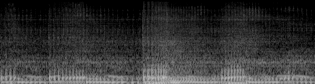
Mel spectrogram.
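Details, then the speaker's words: 2003 Honda CRF150 air-cooled four-stroke, choke fully off: uneven lumpy putter that sags and surges when blipped and can't keep running; mechanic suspects a plugged pilot jet after the bike sat, later confirmed completely plugged. "there's the choke's all the way off, and I can't keep it running. So that means to me that the pilot's probably plugged."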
